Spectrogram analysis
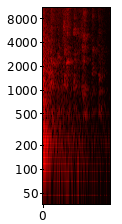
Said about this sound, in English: She's not snoring. Yeah, she's just thirsty. I want to see how long she'll drink water.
